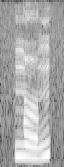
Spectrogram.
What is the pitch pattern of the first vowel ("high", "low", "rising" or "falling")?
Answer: low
